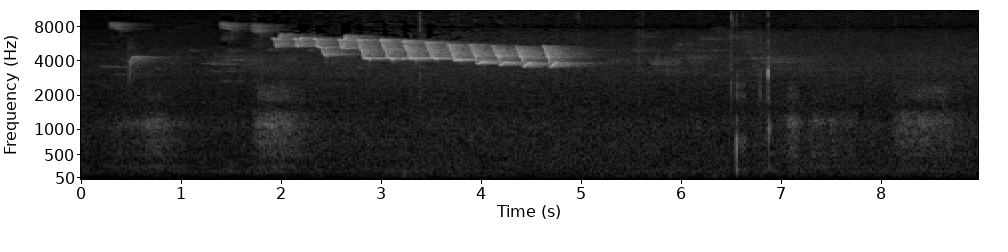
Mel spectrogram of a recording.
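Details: Red-breasted flycatcher song opening with a couple of thin high notes, then a bright accelerating series of repeated two-part notes that slowly descend and fade, with later clicks in a quiet background.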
